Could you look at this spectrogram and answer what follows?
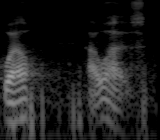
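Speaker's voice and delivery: very soft, ashamed, barely getting it out; shamed quiet admission. Retold or imitated. Student confessing to his teacher, ashamed and very soft. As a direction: mumble it like someone who can't look up.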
